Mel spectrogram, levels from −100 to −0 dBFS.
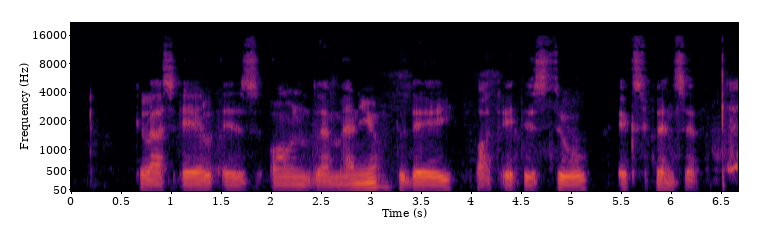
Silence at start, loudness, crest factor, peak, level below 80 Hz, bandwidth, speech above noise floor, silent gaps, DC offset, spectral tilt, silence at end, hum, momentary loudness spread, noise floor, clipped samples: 0.7 s; -45 LUFS; 18 dB; -28 dBFS; -86 dBFS; 15.5 kHz; 28 dB; none; under 0.1%; -4.5 dB/octave; 0 s; none; 8 LU; -72 dBFS; under 0.1%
